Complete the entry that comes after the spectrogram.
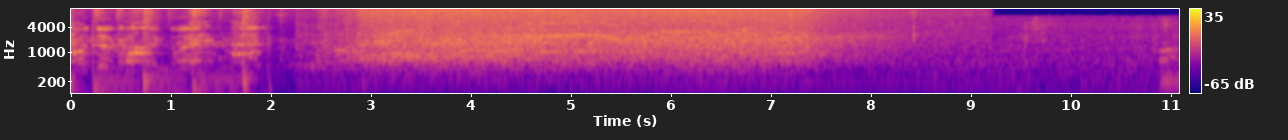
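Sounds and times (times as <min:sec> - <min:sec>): audience applauding: 0:02.1 - 0:08.6
whistles: 0:02.5 - 0:08.2.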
